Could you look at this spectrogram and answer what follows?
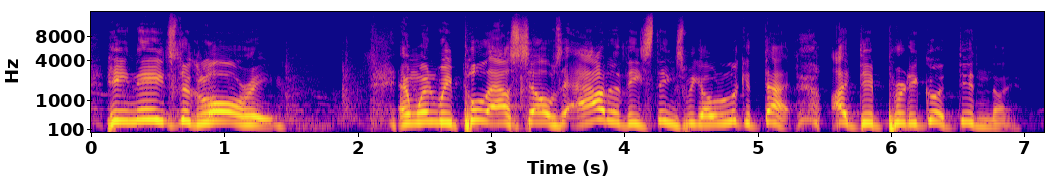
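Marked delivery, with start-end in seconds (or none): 4.7-6.8 put-on mock New York accent. Acting out what people say after being delivered, in a new york accent. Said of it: "It sounded like a New York accent".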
